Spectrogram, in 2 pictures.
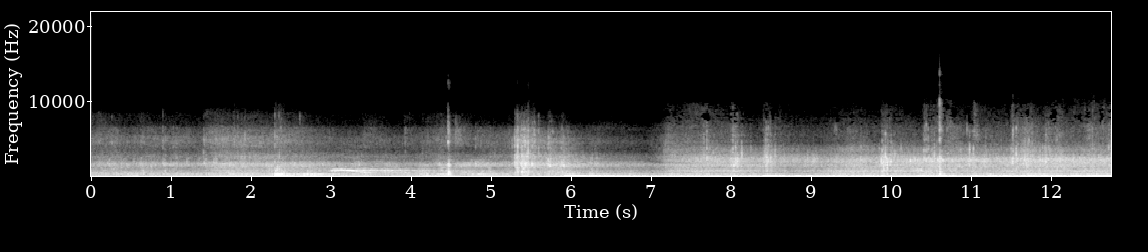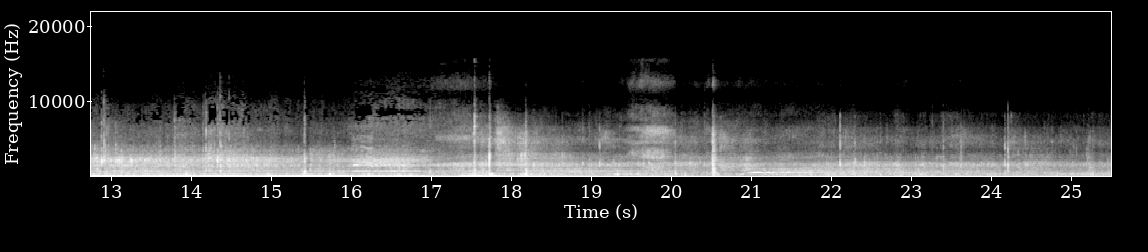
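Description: Skates scrape and carve across the ice in a large echoing rink.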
